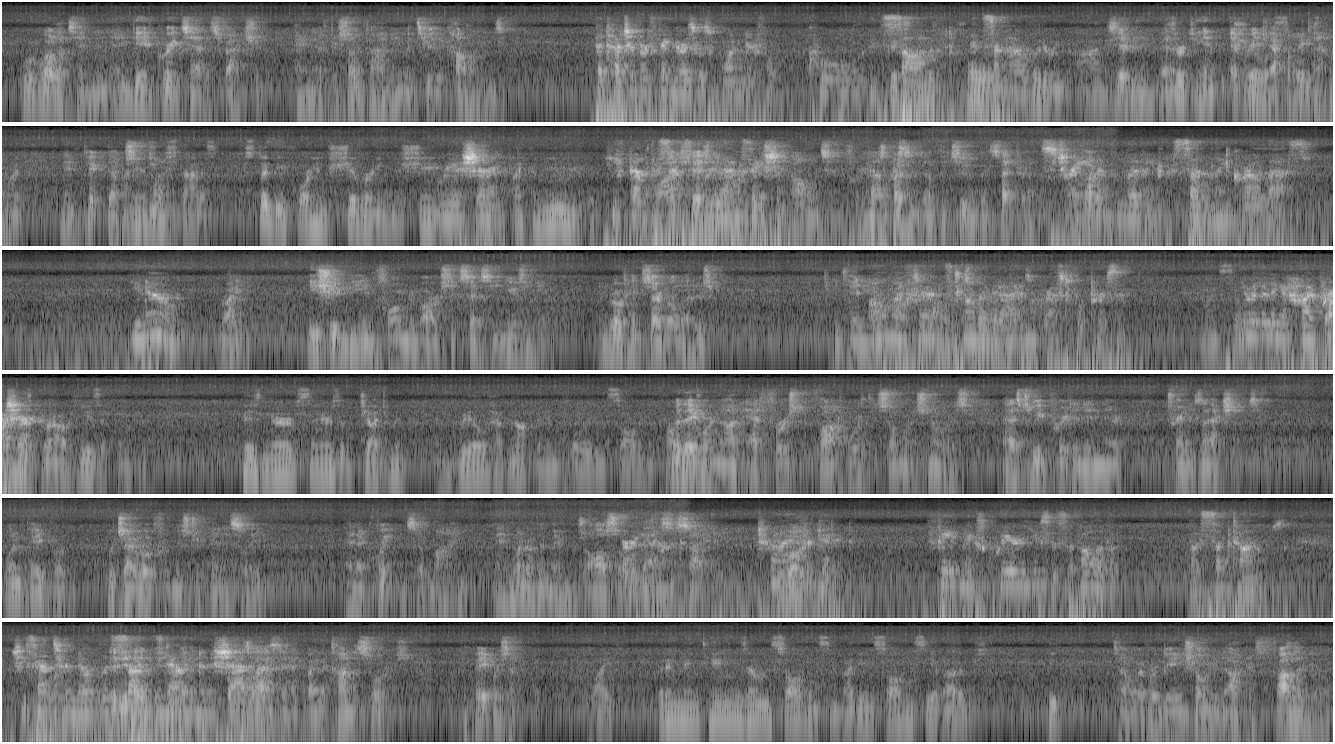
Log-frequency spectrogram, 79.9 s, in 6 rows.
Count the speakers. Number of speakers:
three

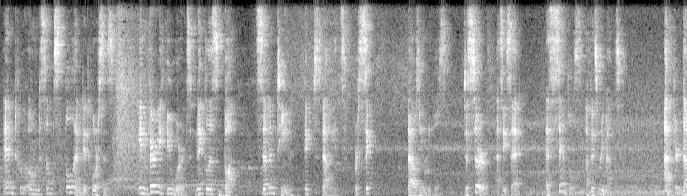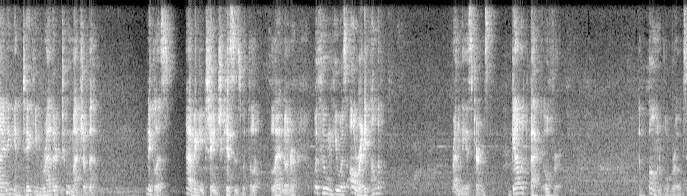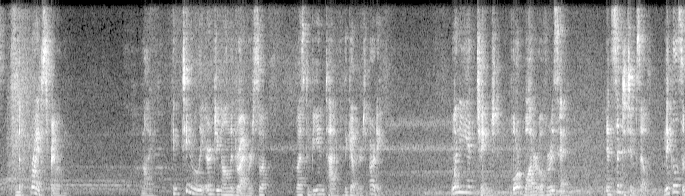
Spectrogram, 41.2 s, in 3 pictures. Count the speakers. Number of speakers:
one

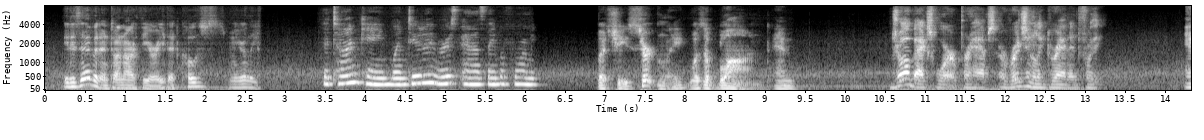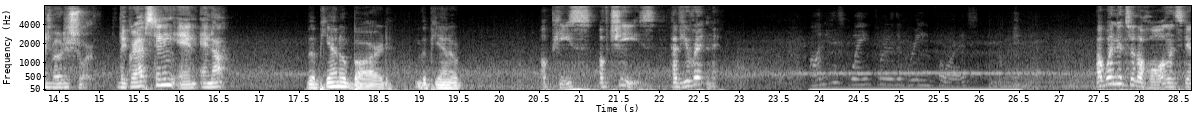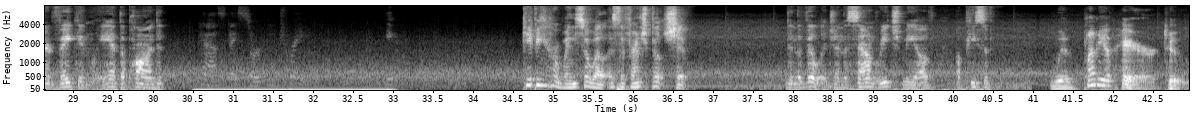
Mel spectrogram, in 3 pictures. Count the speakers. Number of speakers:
eight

